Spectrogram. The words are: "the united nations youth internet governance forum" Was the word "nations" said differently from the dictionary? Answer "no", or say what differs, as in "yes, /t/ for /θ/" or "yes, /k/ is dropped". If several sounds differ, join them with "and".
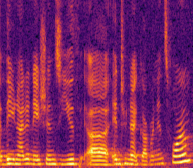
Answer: no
